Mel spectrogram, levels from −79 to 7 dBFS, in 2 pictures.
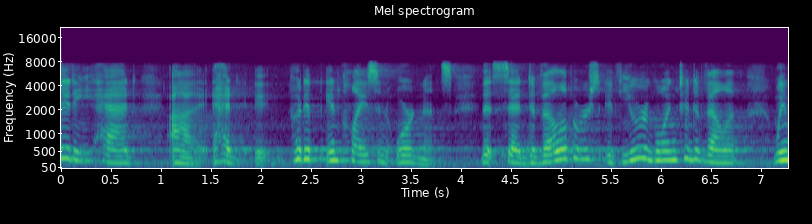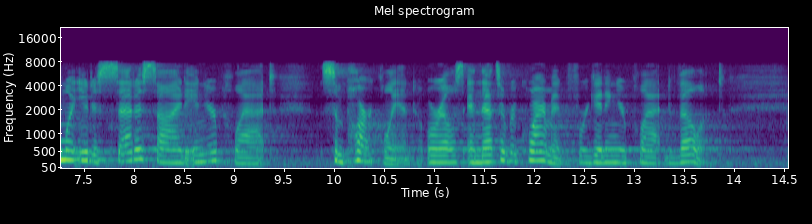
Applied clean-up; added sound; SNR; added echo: none; none; none; none.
